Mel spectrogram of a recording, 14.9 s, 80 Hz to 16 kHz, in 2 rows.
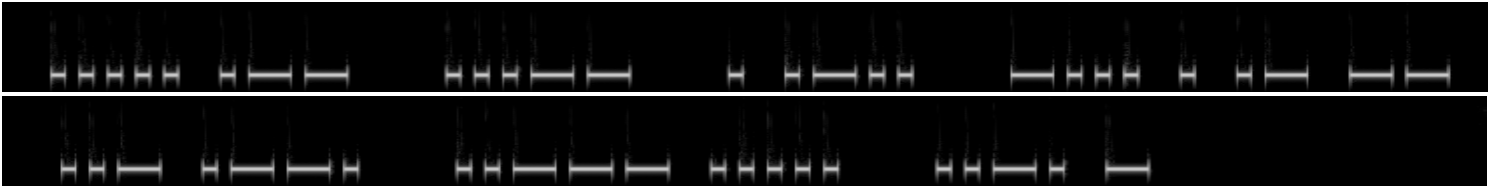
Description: Morse code, heard as a keyed tone, about 17 wpm, 700 Hz. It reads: 5W 3 EL BEAM UP 25 FT
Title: Practice QSO - Exchange 2 - Info - 17wpm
